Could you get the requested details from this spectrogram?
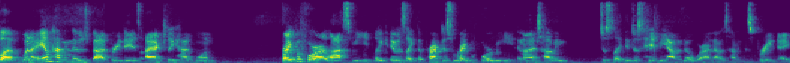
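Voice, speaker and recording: A woman with an American accent and fairly high pitch, bright and sharp in tone, very fast, with fairly even intonation and big swings in loudness. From Pennsylvania. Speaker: college athlete. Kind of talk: interview. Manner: casual, filler-heavy.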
